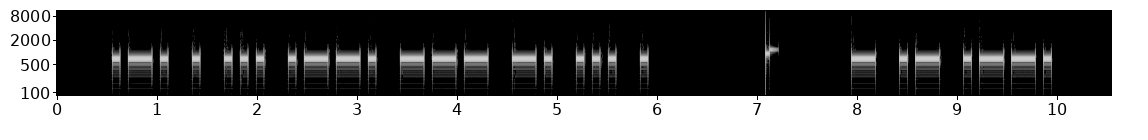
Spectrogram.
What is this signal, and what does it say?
Morse code, heard as a keyed tone, about 15 wpm, 700 Hz. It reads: RESPONSE TAP
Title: Sentences from Top 1400 Words - New Word Drill - 15wpm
